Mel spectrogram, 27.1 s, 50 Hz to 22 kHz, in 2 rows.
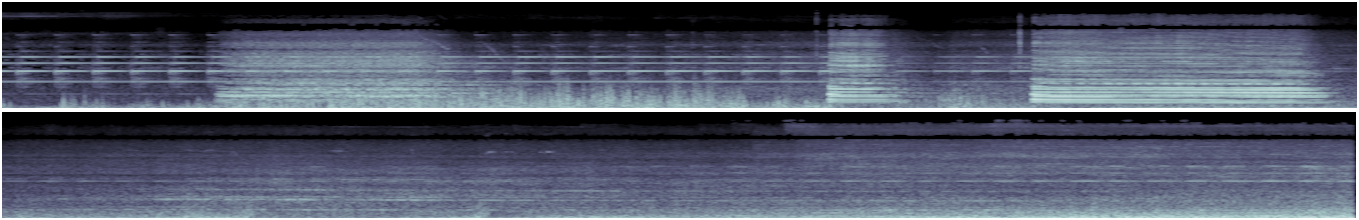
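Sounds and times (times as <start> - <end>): crossing bell dinging: 0.0 - 27.0
train rumbling past: 0.0 - 27.0
locomotive air horn blasts: 2.2 - 4.6, 8.3 - 9.3, 10.3 - 13.4.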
